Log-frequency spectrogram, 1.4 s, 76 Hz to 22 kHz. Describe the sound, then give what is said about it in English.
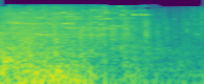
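A stylish glass coffee table, hurled off a 20-story building, shatters in one loud, sharp crash, a dense burst of breaking glass that fades into scattered tinkling debris. No one speaks. “Now a stylish glass coffee table.”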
